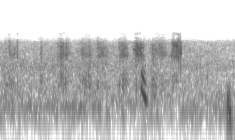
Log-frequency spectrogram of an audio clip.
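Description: Fingers scratching and rustling in loose garden soil and dry grass, a run of short soft scrapes, with one brief falling tone a little past halfway.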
